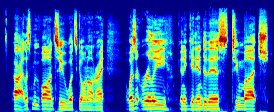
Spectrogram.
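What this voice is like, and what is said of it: Sick-sounding voice. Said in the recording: “Sorry about my voice, too. I've been a little bit sick.”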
